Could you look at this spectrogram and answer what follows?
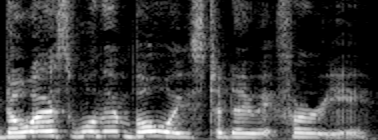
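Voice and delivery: lightly voiced elderly teacher, offhand; dismissive old teacher. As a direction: toss it off like a lazy old man. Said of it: "So he said".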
